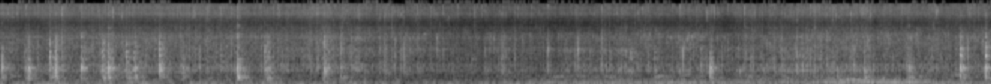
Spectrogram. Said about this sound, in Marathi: लसूण हिरवी मिरची आणि आलं किसून घेतलं ते आलं टाकू आपण असं परतून घेऊ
